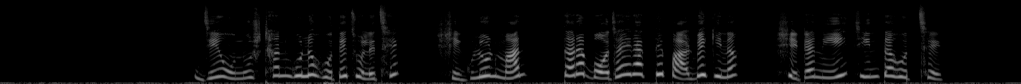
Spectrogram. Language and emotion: Bengali, fearful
